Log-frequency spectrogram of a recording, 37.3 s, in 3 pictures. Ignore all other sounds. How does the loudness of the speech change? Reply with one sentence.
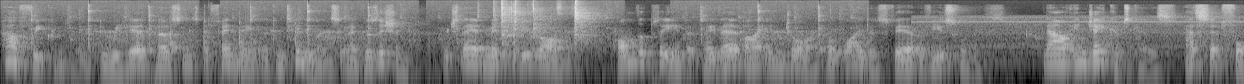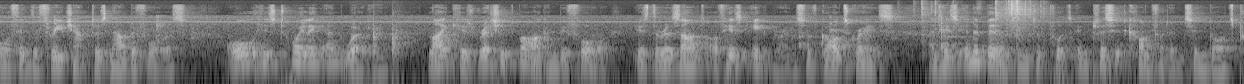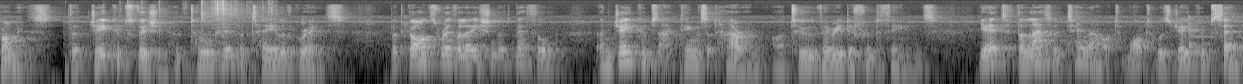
The loudness of the speech stays about the same.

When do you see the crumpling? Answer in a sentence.
The crumpling can be heard from 4.8 to 5.8 s, from 21.6 to 22.9 s and from 26.1 to 27.6 s.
